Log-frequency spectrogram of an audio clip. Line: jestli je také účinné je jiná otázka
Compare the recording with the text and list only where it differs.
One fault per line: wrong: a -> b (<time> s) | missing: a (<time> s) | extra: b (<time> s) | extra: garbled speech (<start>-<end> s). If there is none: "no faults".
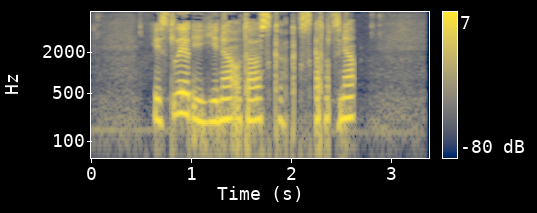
missing: také účinné (1.0 s)
extra: garbled speech (2.0-2.7 s)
